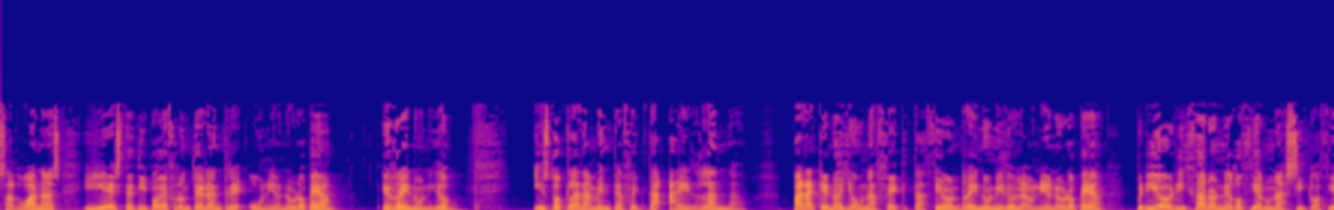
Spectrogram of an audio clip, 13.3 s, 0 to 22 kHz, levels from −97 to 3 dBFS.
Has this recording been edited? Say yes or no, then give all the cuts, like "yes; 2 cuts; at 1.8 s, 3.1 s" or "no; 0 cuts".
no; 0 cuts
